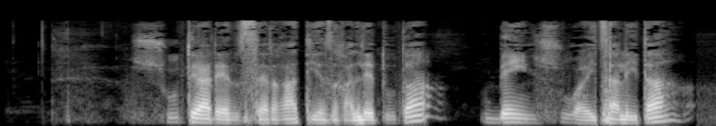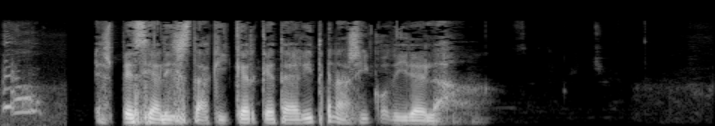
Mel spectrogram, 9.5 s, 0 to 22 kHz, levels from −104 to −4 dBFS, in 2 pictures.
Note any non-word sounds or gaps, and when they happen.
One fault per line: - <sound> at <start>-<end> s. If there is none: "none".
- bark at 4.8-5.1 s
- dropout at 6.9-7.0 s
